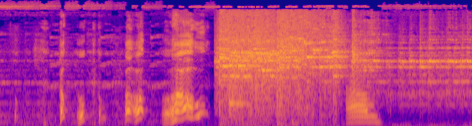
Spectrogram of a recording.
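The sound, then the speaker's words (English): Plates crashing during a juggling attempt: a loud, sustained burst of shattering crockery and clinks, with voices heard before and after the crash. “We're also good at juggling plates. Here I go.”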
